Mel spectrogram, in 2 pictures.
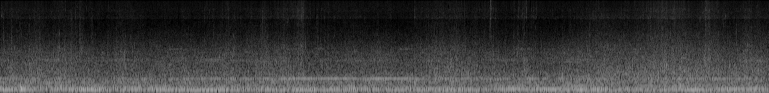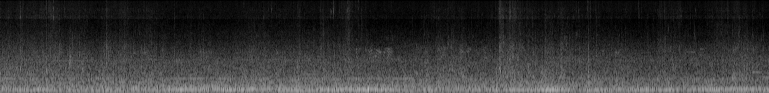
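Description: Steady low drone of the Wightlink hybrid car ferry 'Victoria of Wight' running its engines as it pulls away close by, with a faint whine fading out about eight seconds in. Wind buffets the microphone.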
